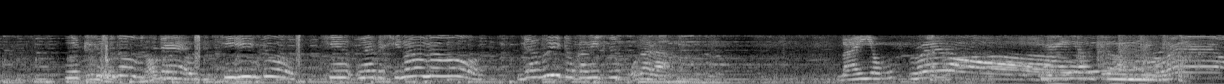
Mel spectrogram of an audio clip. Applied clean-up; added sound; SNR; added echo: none; Packing tape, duct tape; 19 dB; reverberation time 0.2 s.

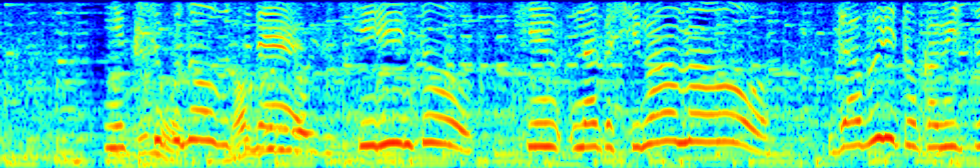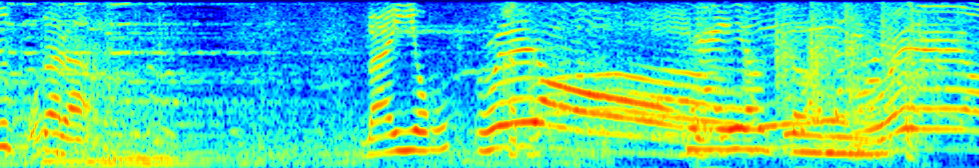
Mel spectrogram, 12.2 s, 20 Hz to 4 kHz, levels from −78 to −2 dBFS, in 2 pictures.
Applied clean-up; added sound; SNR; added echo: none; none; none; none.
